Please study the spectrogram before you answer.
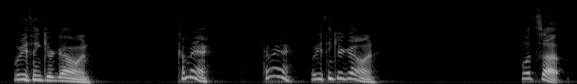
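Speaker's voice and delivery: high, soft pet voice. Real, not acted. Talking to pet.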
